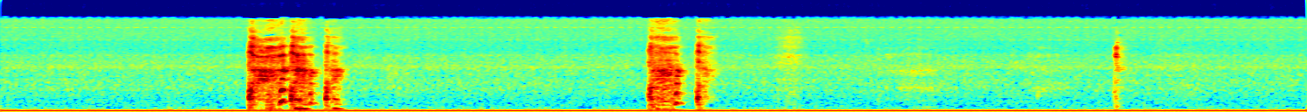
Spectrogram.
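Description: Two quick bursts of several harsh coughs each over a steady low hum; a morning coughing fit.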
